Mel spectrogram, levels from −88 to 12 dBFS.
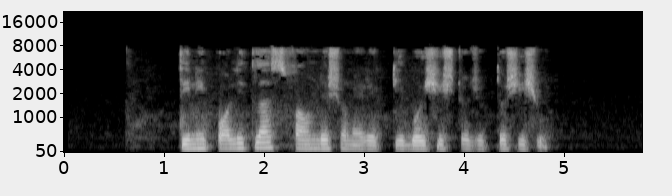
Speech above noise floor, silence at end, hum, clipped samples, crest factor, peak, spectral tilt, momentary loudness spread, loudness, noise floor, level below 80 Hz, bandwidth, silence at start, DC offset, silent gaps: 58 dB; 0.95 s; none; under 0.1%; 18 dB; -2 dBFS; -3.5 dB/octave; 7 LU; -17 LUFS; -75 dBFS; -56 dBFS; 8.2 kHz; 1.15 s; under 0.1%; none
